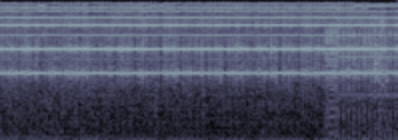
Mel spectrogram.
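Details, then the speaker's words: Touch Board: constant thin high-pitched electrical whine over faint hiss on the audio output; cause unknown. "hear the noise great such a lovely noise i'm not quite sure why the noise"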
